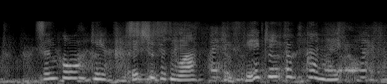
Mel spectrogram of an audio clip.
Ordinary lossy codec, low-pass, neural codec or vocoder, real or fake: none; none; codec, 16 kHz, 1 kbps, FreqCodec, smaller model; fake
